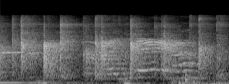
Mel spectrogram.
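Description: Applause from a crowd, a steady wash of clapping with sharper bursts scattered throughout, mixed with a few high cheering voices rising over it.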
